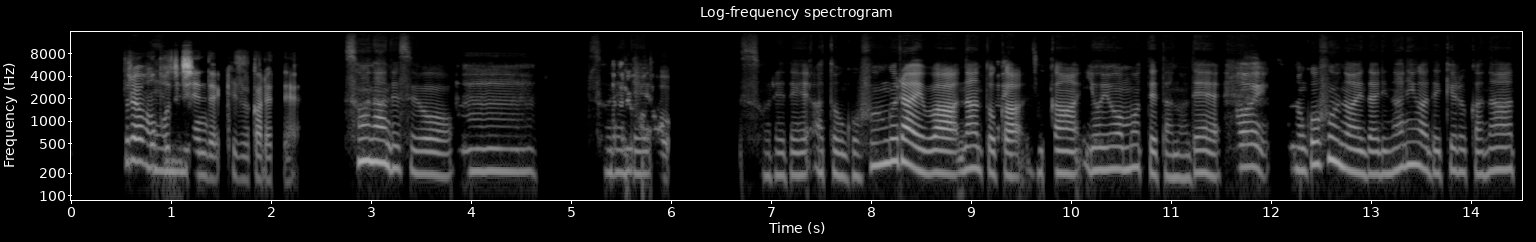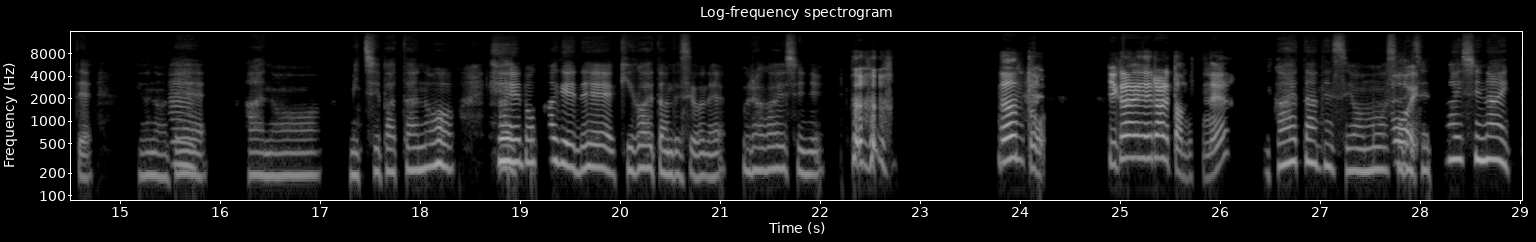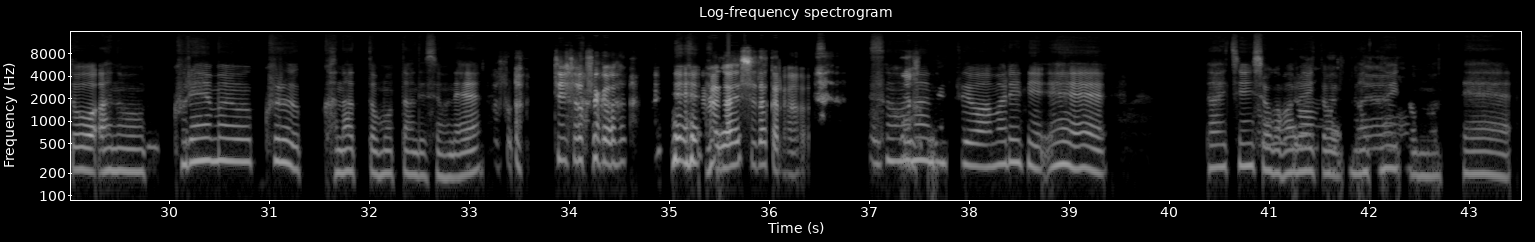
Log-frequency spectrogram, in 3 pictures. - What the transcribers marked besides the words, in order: other noise; laugh; other background noise; unintelligible speech; giggle; laughing while speaking: "で"; laugh
- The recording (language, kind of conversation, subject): Japanese, podcast, 服の失敗談、何かある？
